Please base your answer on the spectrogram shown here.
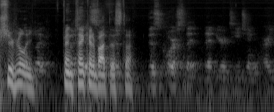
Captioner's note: voiceover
